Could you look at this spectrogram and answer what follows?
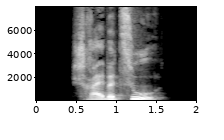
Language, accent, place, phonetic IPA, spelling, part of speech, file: German, Germany, Berlin, [ˌʃʁaɪ̯bə ˈt͡suː], schreibe zu, verb, De-schreibe zu.ogg
- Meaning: inflection of zuschreiben: 1. first-person singular present 2. first/third-person singular subjunctive I 3. singular imperative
